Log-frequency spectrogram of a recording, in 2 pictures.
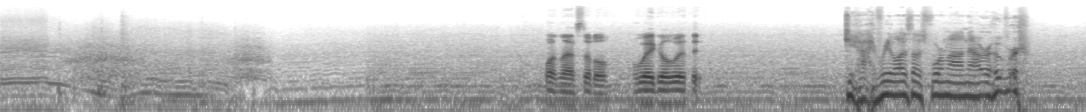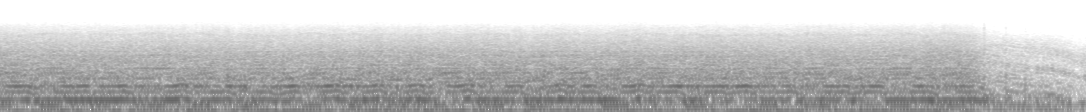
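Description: A racing car engine hums steadily at high revs and then winds down.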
